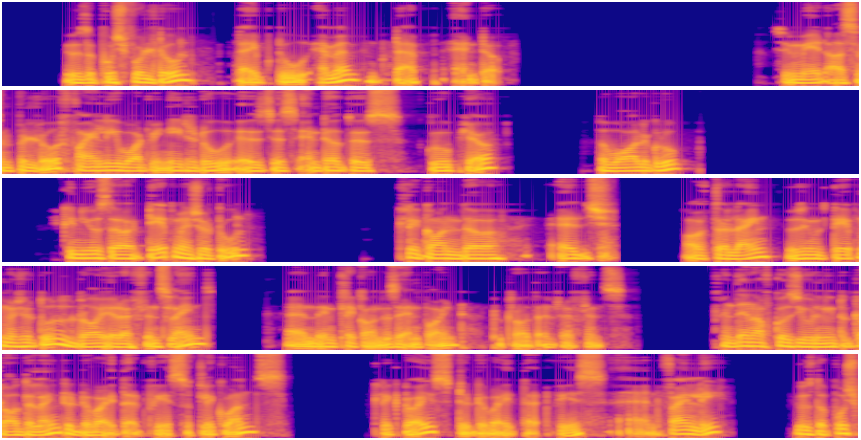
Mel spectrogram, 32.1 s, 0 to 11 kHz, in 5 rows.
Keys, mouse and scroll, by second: 1.5 m, 3.4 Return, 3.9 space, 4.3 Escape, 4.5 Escape, 4.7-5.2 scroll down 16, 5.2 scroll up 1, 5.3 middle click, 6.9 shift+middle click, 7.5-8.4 scroll up 4, 8.4 double click, 8.9 double click, 11.2 j, 12.0 j, 12.3 j, 12.7-13.0 scroll up 6, 13.1 scroll down 7, 14.1 t, 14.5-15.5 scroll up 3, 15.5 Escape, 17.9 scroll up 5, 18.6-19.3 scroll down 6, 19.5-20.0 shift+scroll down 4, 20.0-20.4 shift+scroll up 9, 21.9 shift+click, 22.4 space, 22.9-23.3 scroll down 6, 23.3 middle click, 23.9 scroll down 4, 24.2 l, 24.4 scroll up 5, 28.7 space, 30.0 double click, 30.2-31.4 scroll down 10, 31.4 p.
